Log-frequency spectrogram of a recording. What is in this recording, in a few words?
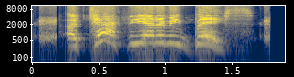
Attack Base, Female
